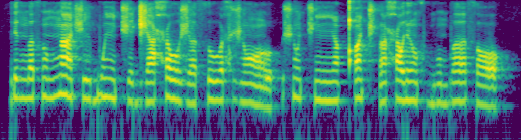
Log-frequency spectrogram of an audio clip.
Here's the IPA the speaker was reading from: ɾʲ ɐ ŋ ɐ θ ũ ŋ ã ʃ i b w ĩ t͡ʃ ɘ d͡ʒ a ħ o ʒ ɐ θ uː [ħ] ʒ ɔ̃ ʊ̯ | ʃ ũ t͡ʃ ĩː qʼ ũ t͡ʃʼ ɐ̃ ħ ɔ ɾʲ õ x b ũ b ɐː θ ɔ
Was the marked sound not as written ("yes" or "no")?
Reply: no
